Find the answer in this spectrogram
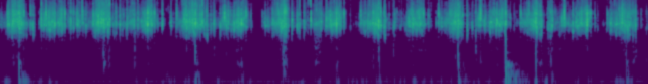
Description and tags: I use a lot of cable covers to protect various cables in my house. They make a rather interesting bone rattling sound.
